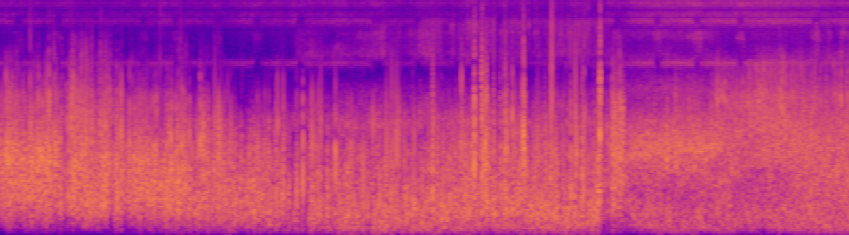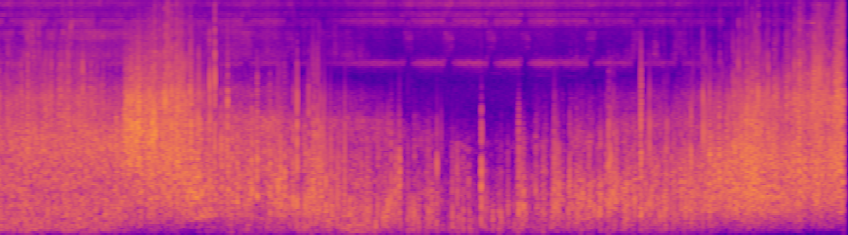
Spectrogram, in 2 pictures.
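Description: Wind rushes and buffets loudly past the microphone in flight.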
